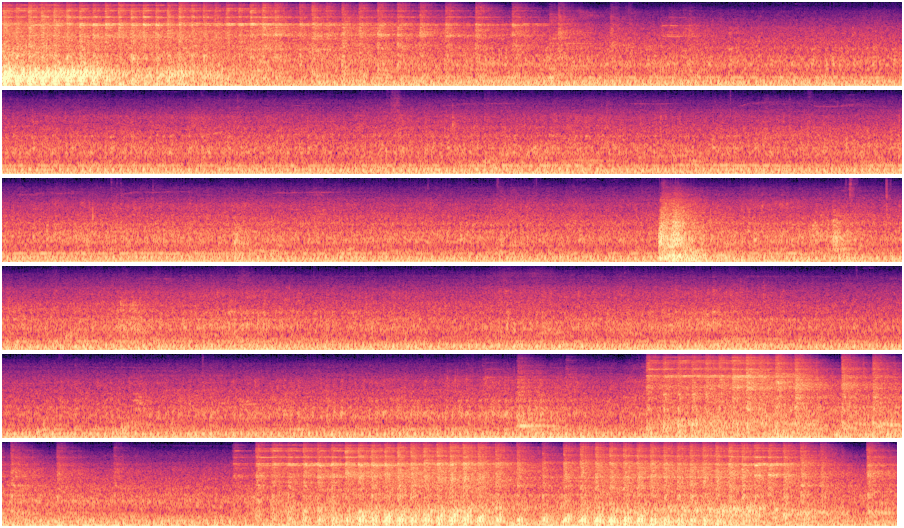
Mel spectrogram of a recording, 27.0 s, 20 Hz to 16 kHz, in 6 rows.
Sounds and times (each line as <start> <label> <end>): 0.0 sputter of a gas generator 3.3
0.0 pneumatic drill crushing concrete 3.6
20.6 pneumatic drill crushing concrete 26.9
23.7 sputter of a gas generator 26.9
